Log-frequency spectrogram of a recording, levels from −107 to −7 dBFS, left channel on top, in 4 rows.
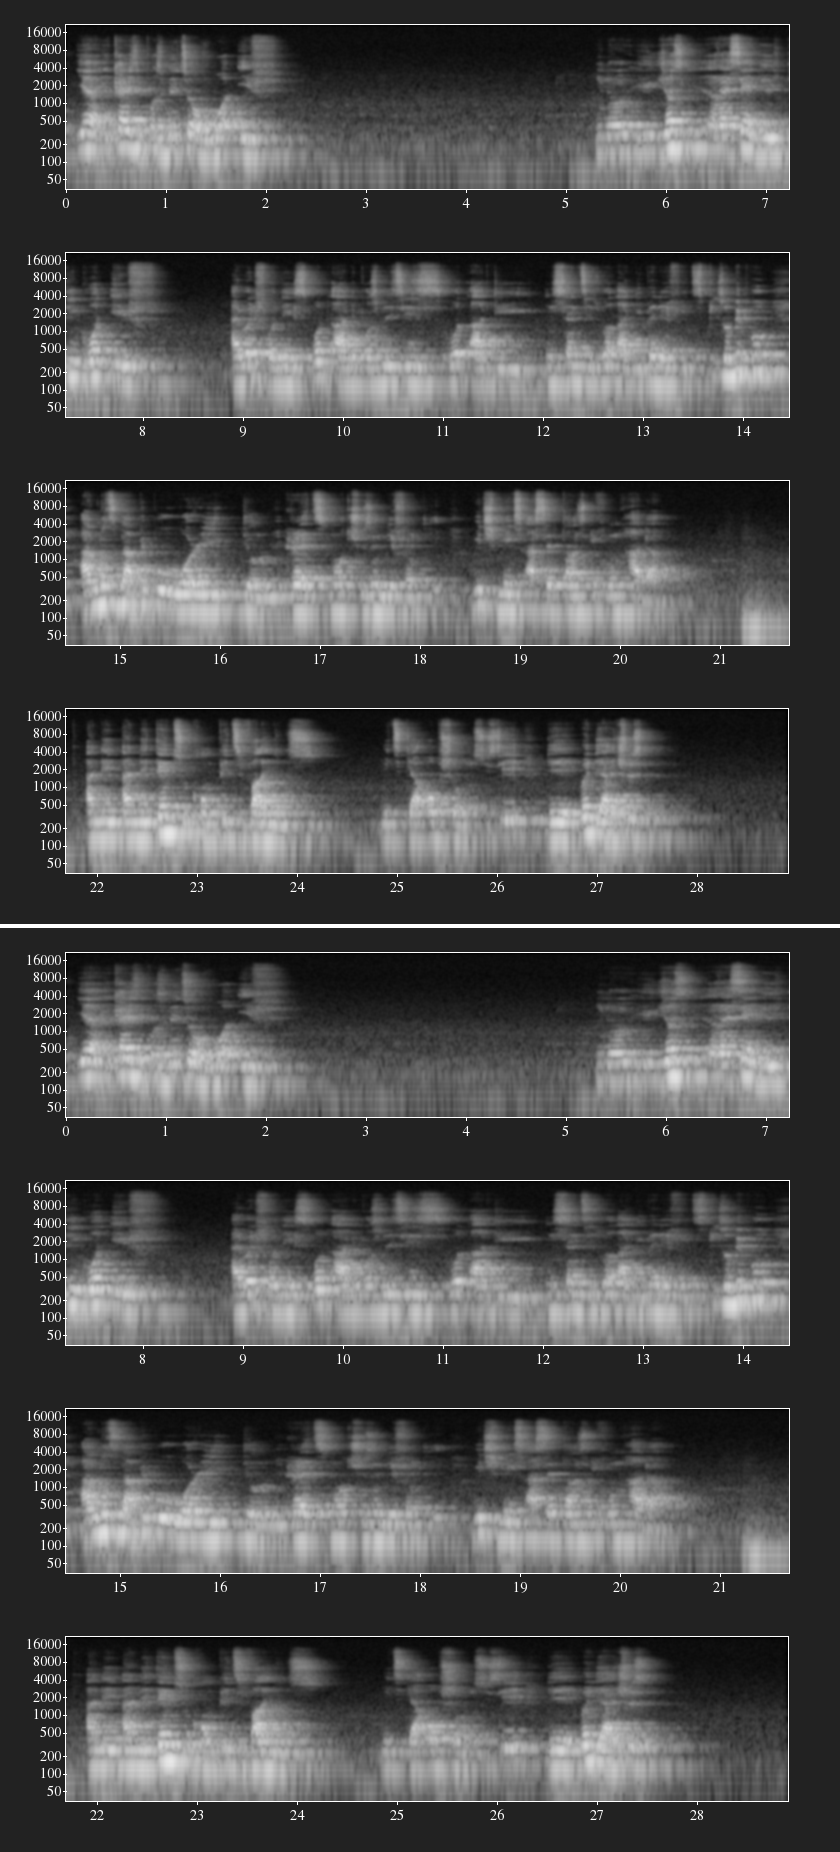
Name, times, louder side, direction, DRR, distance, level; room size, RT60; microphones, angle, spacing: voice 1, 0.1-2.1 5.3-8.1 8.9-18.2 18.5-20.4 21.2-21.3 21.9-24.2 24.8-27.5, left 1 dB, 35° left, 3 dB, 0.4 m, -31 dB
3.0 x 2.2 x 4.1 m, 0.97 s
head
